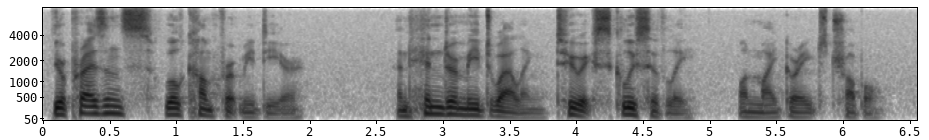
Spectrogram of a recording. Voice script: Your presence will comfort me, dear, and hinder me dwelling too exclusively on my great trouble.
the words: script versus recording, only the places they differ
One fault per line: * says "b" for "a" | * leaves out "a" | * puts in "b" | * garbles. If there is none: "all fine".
all fine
